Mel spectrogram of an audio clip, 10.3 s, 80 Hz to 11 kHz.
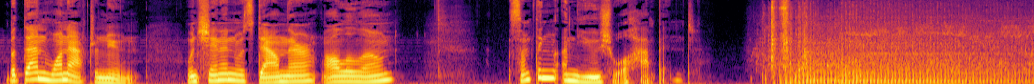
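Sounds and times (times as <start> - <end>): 
speech: 0.1 - 4.0, 5.1 - 7.0, 7.6 - 8.0
small engine-driven water pump running at the bottom of a canyon: 7.5 - 10.3.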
